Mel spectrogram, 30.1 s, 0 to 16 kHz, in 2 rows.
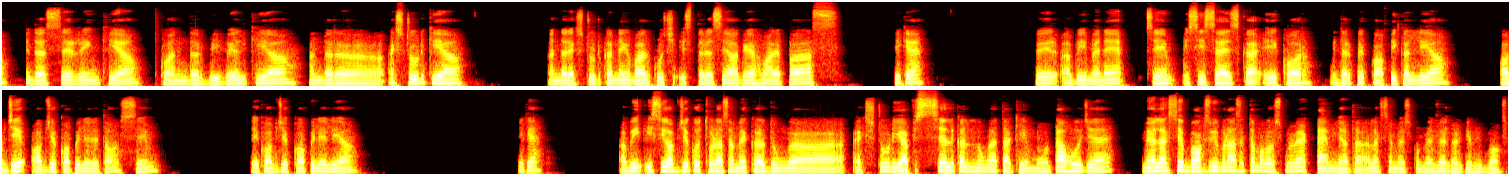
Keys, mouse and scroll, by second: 0.4-1.5 drag, 1.8-3.0 drag, 3.4 click, 6.5 F4, 13.0 shift+click, 14.6 click, 15.5 click, 16.3 click, 18.0 click, 19.2 click, 19.9 click, 21.8 scroll down 2, 22.3 click, 25.5 s, 26.4 click, 27.0 middle click, 27.8 middle click.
